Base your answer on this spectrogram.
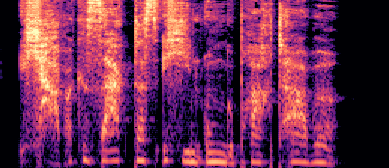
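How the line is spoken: Whispered. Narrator (German): Sie flüstert ihm zu

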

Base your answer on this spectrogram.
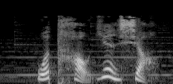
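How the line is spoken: Cold and gloomy. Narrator (Chinese): 太平公主神色阴沉，冷冷的说道

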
